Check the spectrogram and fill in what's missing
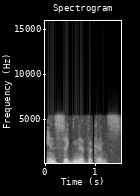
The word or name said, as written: insignificance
